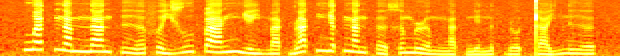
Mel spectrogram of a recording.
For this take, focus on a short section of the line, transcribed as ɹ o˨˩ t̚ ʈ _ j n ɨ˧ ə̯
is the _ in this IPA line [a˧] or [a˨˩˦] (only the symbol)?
a˨˩˦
